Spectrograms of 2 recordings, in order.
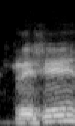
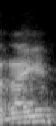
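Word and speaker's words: Reye: Es un cuadro que se conoce como síndrome de ré o de Ray, de acuerdo a como lo quieran pronunciar.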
